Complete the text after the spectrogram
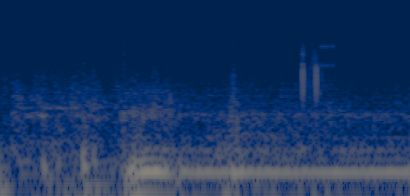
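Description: A car engine starts and idles with a low, steady hum.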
